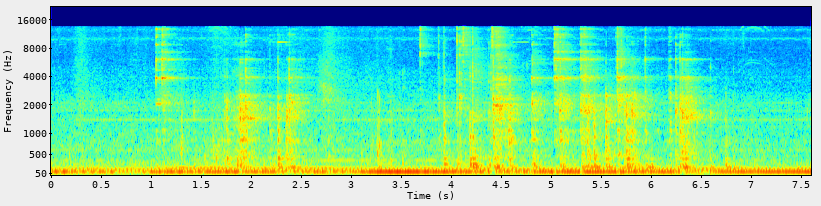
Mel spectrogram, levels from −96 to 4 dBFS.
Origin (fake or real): real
